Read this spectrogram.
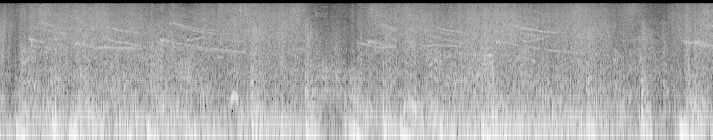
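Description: Deep explosions boom and thud repeatedly.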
